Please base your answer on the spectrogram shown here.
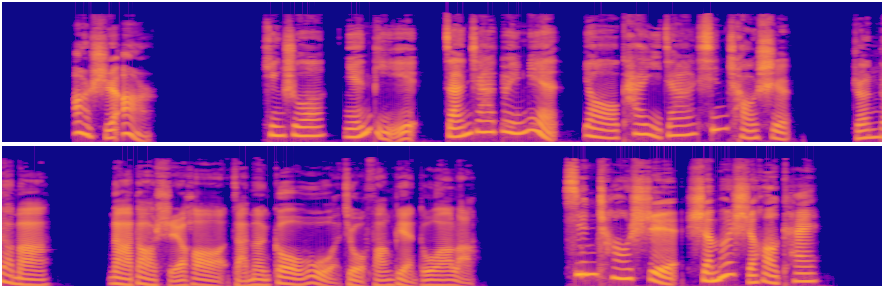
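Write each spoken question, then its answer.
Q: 新超市什么时候开?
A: 年底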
